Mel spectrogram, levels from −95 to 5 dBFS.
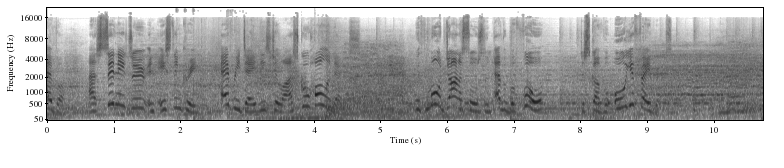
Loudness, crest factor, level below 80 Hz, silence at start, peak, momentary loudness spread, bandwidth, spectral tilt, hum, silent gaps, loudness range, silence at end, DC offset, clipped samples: -18 LUFS; 16 dB; -42 dBFS; 0 s; -2 dBFS; 6 LU; over 20 kHz; -2.5 dB/octave; none; none; 1 LU; 0 s; under 0.1%; under 0.1%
